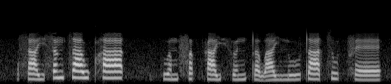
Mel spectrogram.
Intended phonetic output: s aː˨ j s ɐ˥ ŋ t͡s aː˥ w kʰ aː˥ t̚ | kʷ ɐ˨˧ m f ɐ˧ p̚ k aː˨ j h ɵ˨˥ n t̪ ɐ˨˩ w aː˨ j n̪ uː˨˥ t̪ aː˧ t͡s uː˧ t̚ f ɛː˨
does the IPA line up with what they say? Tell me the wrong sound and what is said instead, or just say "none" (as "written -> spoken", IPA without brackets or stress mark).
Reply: none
